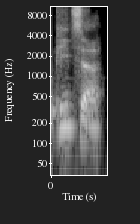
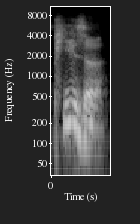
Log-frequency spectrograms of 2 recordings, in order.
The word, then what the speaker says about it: Pisa: Tower and then leaning pizza is that what it's called the Leaning Tower of Pizza let's bring it back down here we go again teacup I believe it's pronounced Pisa I know you're right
